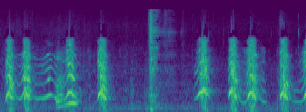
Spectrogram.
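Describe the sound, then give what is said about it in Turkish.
A dog whining with many short, high-pitched yips and whimpers, some wavering in pitch, coming in uneven bursts separated by brief pauses. “Köpek ağlıyor.”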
